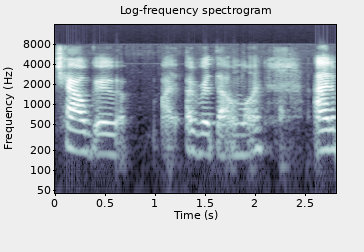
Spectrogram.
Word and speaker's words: ChiaoGoo: Apparently ChiaoGoo it's pronounced ChiaoGoo.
